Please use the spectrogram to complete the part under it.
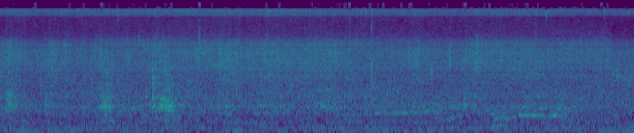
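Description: Onions and minced meat fry in a pan with a steady, faint hiss of sizzling, and a few soft clinks sound as the food is stirred.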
